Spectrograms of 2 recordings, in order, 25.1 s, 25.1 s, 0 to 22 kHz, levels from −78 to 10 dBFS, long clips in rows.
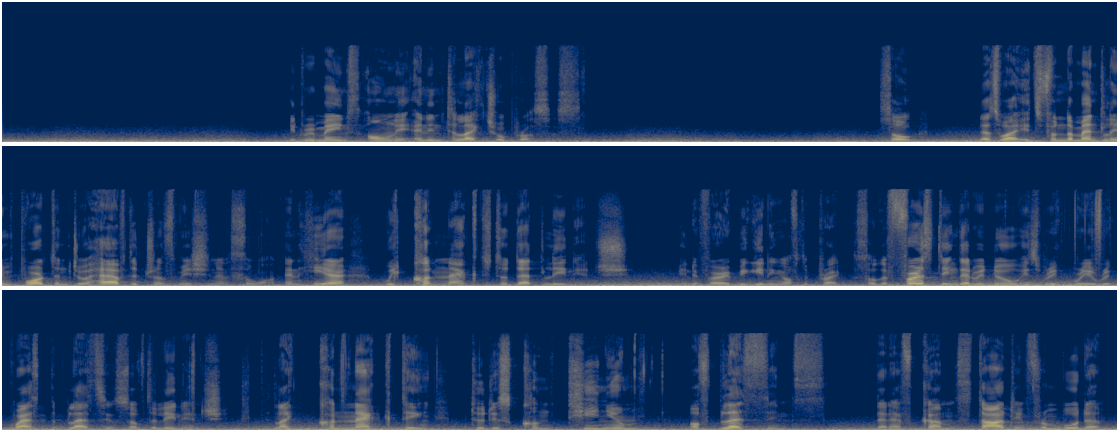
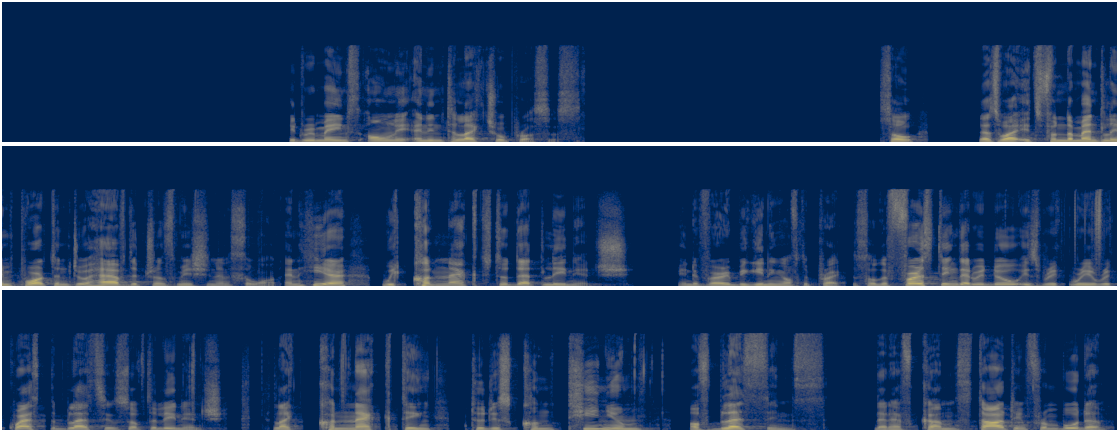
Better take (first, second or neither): second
